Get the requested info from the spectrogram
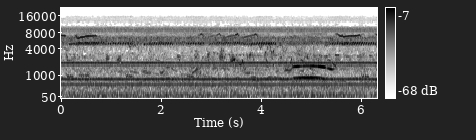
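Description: Many wild birds chirping and whistling, with one longer falling call about five seconds in, over a few steady droning tones.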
